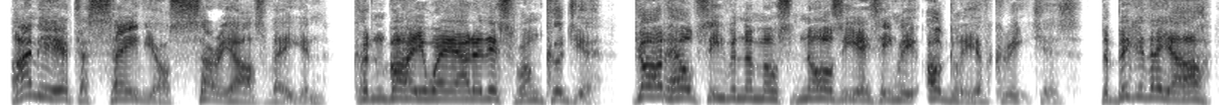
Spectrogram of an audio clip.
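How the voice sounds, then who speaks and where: A man voicing a zealous, wry templar priest in a video game, with a gravelly, raspy voice and a preachy, theatrical delivery. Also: high-pitched, pushed and bright, dry recording, clean studio sound, full character voice. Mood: mocking, bold. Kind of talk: video game character voice acting.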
